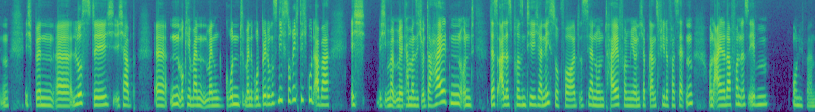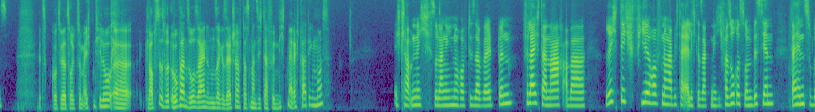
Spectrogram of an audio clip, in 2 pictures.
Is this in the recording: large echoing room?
no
